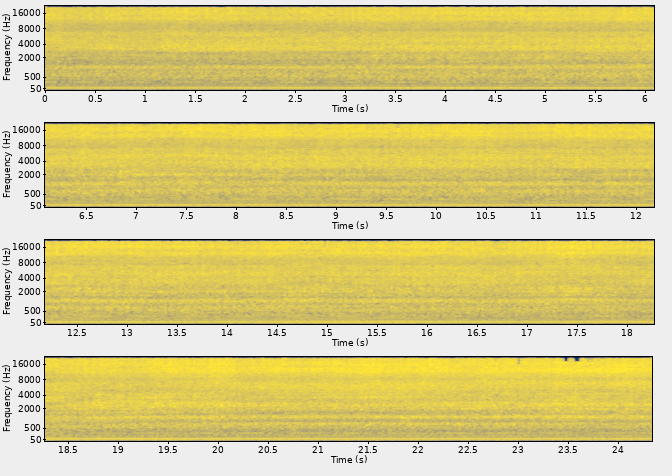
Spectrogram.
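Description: A steady, low diesel tractor engine idles continuously, a deep rumble with a constant hum and no voices, close and even throughout.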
